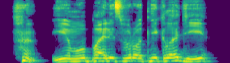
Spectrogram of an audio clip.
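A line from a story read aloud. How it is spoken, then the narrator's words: Laughing. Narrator (Russian): рассмеялся Юра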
